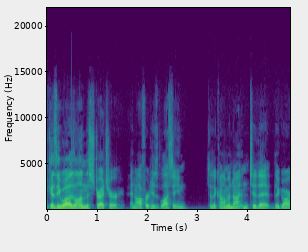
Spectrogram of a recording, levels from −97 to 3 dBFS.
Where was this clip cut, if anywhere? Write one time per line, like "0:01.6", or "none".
none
